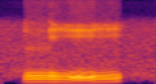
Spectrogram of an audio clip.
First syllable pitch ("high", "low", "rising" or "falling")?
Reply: low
